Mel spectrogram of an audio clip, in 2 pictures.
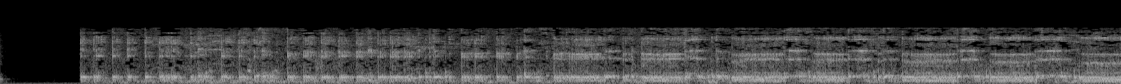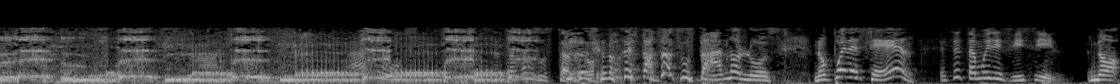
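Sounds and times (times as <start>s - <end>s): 
koala bellowing: 0.9s - 16.7s
laughter: 16.9s - 18.2s
speech: 18.4s - 22.4s.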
